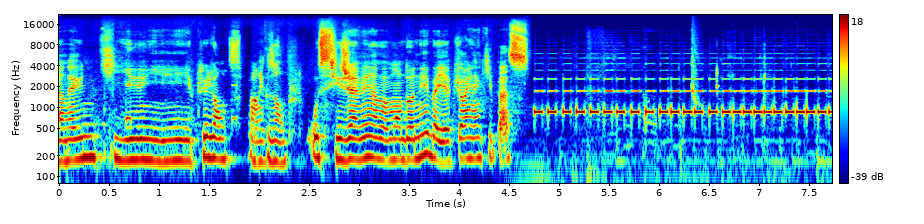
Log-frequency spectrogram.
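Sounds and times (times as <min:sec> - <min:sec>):
speech: 0:00.0 - 0:04.9
supermarket checkout barcode scanner beeps: 0:04.7 - 0:07.7.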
